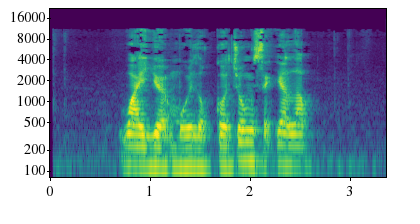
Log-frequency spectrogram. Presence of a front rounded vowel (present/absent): present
